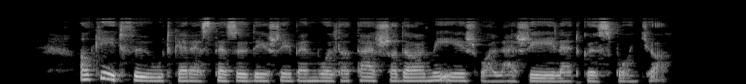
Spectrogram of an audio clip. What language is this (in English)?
Hungarian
